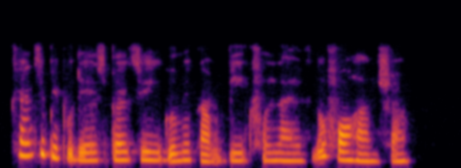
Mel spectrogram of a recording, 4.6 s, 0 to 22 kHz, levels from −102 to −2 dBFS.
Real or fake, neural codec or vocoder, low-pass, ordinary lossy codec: real; none; 7.2 kHz; Opus, 24 kbps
